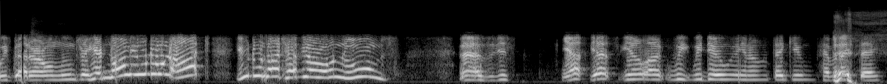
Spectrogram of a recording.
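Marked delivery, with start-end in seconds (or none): 1.0-3.9 very high-pitched put-on Pakistani accent. Retelling a phone call from Pakistan, voicing the caller: imitating a Pakistani caller's accent. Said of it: "me doing an imitation of a phone call of Pakistan calling".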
